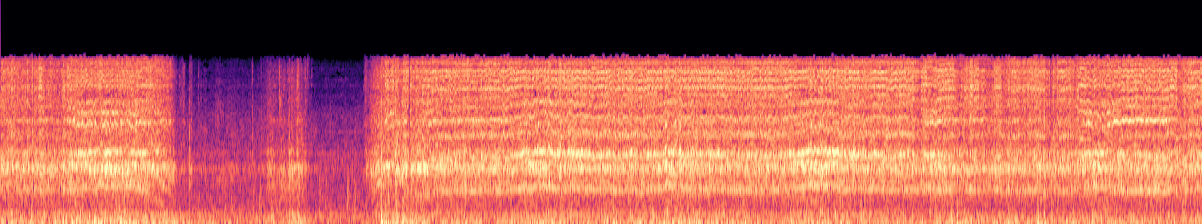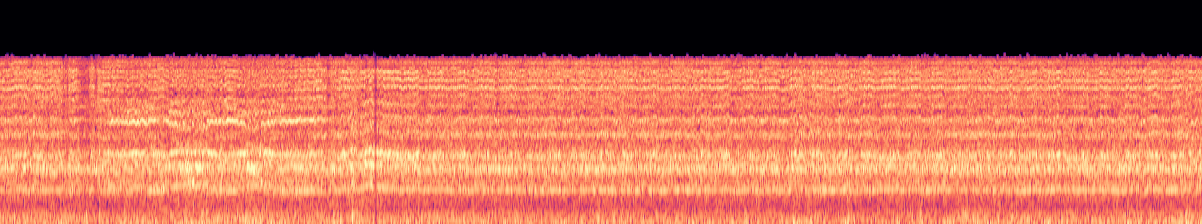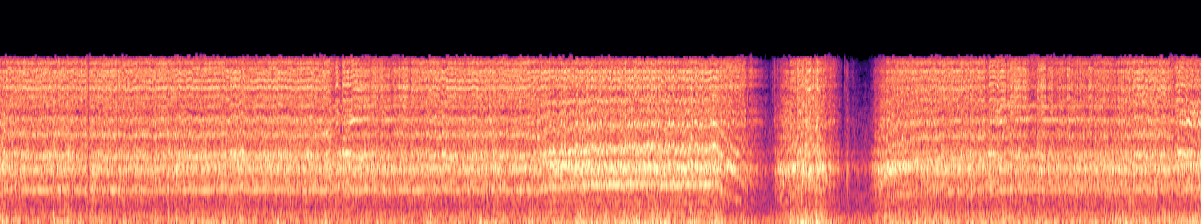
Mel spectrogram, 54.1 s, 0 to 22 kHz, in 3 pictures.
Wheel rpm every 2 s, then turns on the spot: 150, 30, 40, 160, 160, 160, 160, 160, 160, 160, 160, 160, 160, 160, 160, 160, 160, 160, 160, 160, 160, 160, 160, 80, 60, 160, 160.
2-4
